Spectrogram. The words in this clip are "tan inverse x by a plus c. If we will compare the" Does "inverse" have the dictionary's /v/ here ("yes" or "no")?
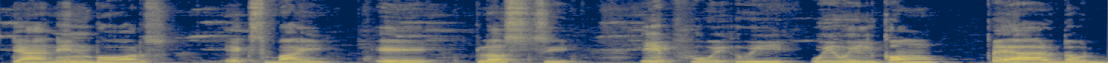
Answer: no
